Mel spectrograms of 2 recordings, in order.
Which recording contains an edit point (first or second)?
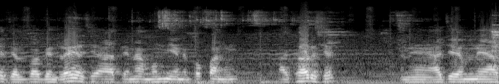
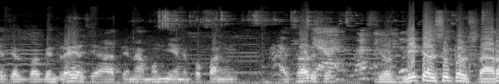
second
